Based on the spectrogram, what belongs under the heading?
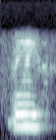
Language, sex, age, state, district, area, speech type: Bodo, female, 18-30, Assam, Chirang, rural, conversation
